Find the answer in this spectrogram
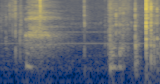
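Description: Cosmetic product packaging being handled, a cardboard box and a plastic tube: a few light clicks and a brief rustle, with a short spoken "okay" near the end.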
